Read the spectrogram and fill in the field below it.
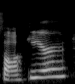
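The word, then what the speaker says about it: Fauquier: so my no you're good it's um it's pronounced fall here and it's a county in Northern Virginia so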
